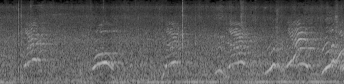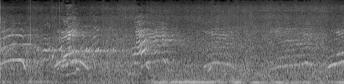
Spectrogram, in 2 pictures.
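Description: A young woman squeals and laughs while jumping.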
